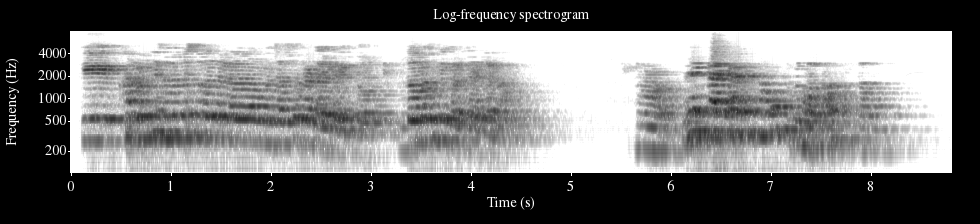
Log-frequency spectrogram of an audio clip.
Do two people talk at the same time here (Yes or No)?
No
